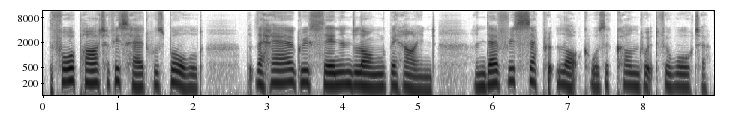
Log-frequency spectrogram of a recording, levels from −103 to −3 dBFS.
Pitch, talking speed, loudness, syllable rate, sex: 180 Hz, 170 wpm, -19 LUFS, 4.3 syllables/s, female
